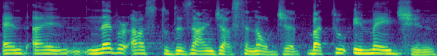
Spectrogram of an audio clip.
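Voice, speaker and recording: A woman with an Italian accent speaks in a fairly low pitch with ordinary pitch variation. Noticeable background noise is present. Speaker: design company art director. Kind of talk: keynote talk. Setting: stage with audience. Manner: halting.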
